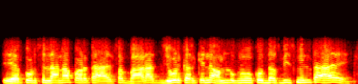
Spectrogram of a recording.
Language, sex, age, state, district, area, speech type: Hindi, male, 45-60, Uttar Pradesh, Mau, urban, conversation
